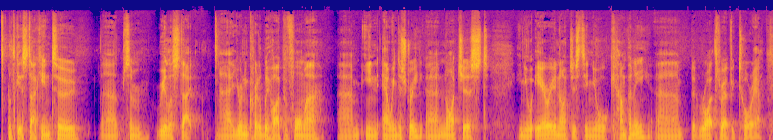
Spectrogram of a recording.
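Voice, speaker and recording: A man speaks in a very deep, low pitch with an Australian accent. His pace is moderate and his pitch varies in an ordinary way. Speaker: podcast host. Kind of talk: casual interview chat.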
